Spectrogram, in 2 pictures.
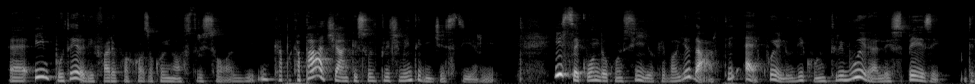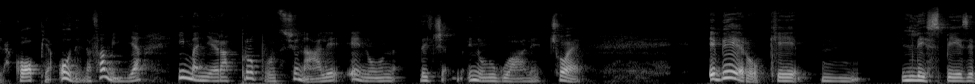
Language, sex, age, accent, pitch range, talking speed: Italian, female, 30-49, native, 150-210 Hz, 130 wpm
